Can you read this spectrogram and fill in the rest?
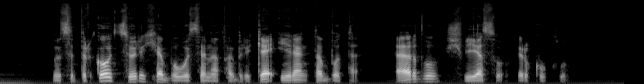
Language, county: Lithuanian, Utena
